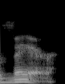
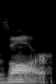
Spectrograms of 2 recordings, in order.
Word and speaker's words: var: keywords let const or ver or var if you pronounce it that way the var keyword for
